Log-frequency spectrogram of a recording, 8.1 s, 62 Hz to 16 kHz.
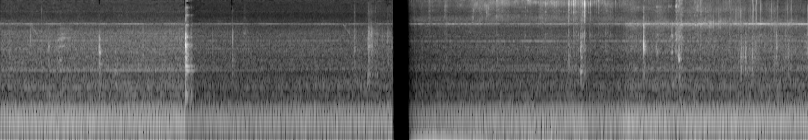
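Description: A steady low engine hum, with a few sharp metallic clicks and clinks from a socket wrench on an extension bar as the 19 mm bolts of the circle rotation gear cover are tightened. The sound cuts out briefly about four seconds in.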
